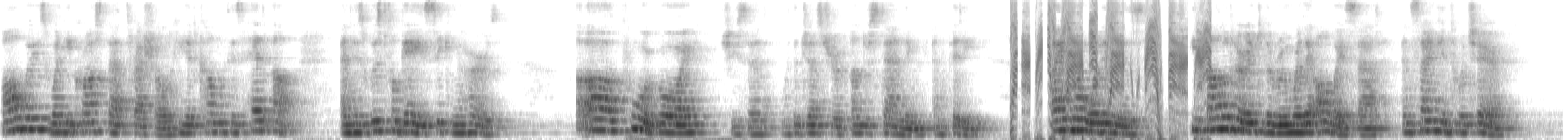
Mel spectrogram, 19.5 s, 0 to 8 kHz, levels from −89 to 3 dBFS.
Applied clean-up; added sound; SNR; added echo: none; Scratching (performance technique); 10 dB; reverberation time 0.7 s.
